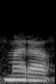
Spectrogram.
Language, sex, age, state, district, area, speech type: Kannada, female, 18-30, Karnataka, Tumkur, rural, read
